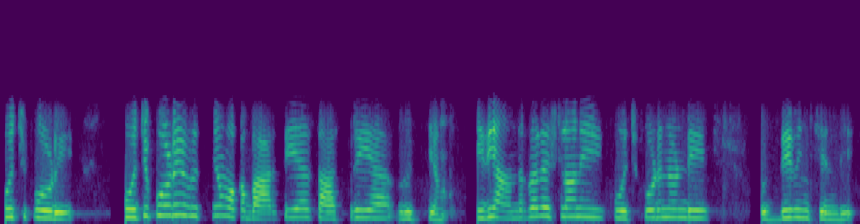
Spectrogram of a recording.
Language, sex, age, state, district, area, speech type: Telugu, female, 18-30, Andhra Pradesh, West Godavari, rural, conversation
